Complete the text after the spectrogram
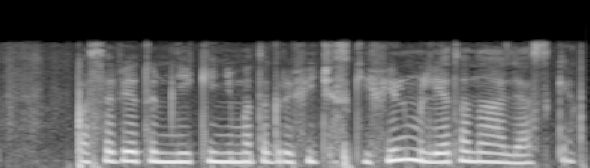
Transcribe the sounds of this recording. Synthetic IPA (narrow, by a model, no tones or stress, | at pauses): pəsɐvʲe̞t̪ʊjɪmnʲekʲɪnʲɪmət̪əɡɾɐfʲit͡ɕɪ̥skʲɪjfʲilʲmlʲet̪ənəɐlʲaskʲɪ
